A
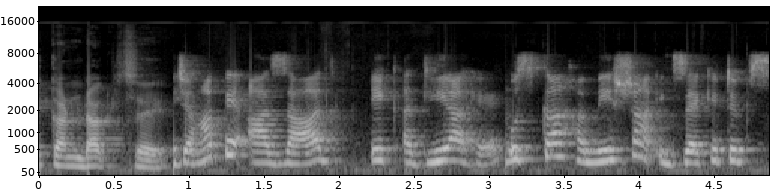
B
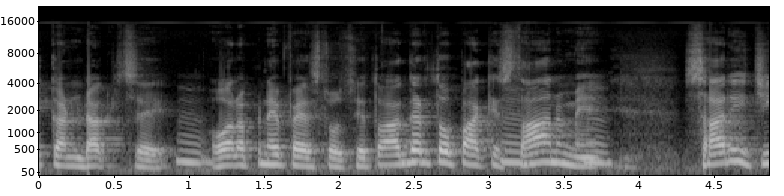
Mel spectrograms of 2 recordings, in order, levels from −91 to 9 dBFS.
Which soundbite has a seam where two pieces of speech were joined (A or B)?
A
